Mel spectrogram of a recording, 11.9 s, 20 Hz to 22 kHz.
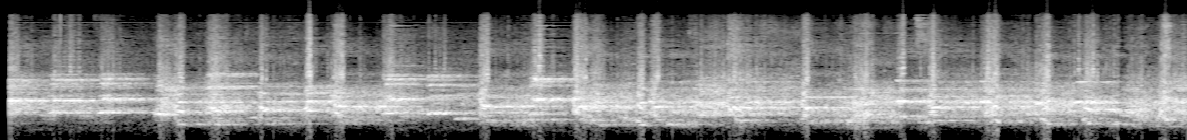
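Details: Dogs barking at The Barking Lot, recorded 8/9/14: dense, overlapping harmonic barks and yips follow one another almost without pause across the whole stretch, several voices at differing pitches, loud and continuous.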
